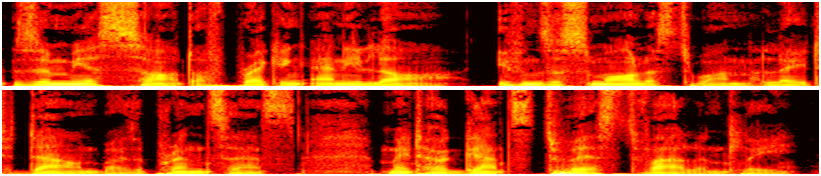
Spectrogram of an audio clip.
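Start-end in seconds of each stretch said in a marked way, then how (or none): none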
